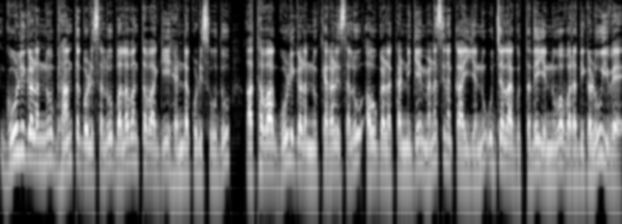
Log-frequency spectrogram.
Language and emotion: Kannada, neutral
